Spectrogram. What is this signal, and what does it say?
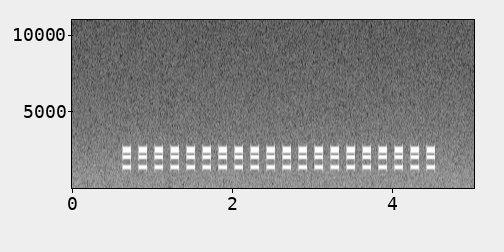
Telephone call progress tone (North American plan), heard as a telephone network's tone, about 1400, 2050, 2450, 2600 Hz, 0.1 s on and 0.1 s off. Off-hook warning tone.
